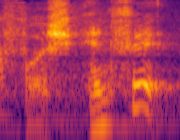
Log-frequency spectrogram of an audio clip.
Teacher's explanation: the kit-foot vowels are reversed for the words fish and foot to sound like fush and fit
